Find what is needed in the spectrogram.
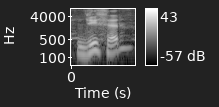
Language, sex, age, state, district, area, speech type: Urdu, male, 18-30, Uttar Pradesh, Saharanpur, urban, spontaneous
